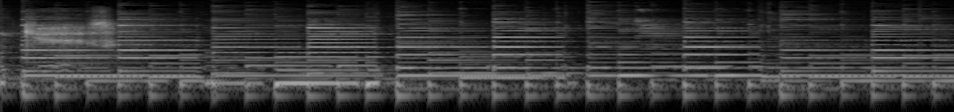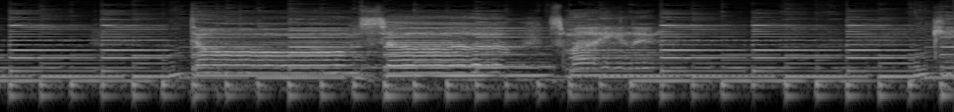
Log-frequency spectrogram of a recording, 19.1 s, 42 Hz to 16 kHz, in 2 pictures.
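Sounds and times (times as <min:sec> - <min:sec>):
fingerpicked acoustic guitar: 0:00.0 - 0:19.0.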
